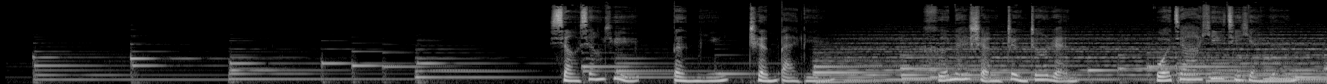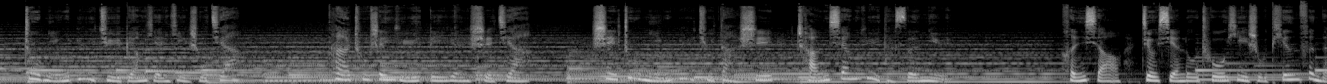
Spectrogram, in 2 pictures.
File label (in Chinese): 女7-人物专题 -温情; 女7-大气温暖; 舒缓抒情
